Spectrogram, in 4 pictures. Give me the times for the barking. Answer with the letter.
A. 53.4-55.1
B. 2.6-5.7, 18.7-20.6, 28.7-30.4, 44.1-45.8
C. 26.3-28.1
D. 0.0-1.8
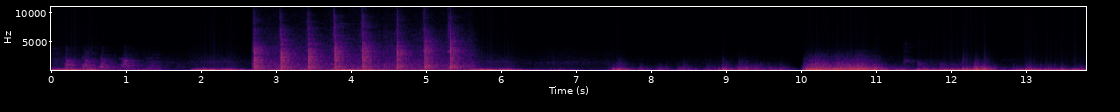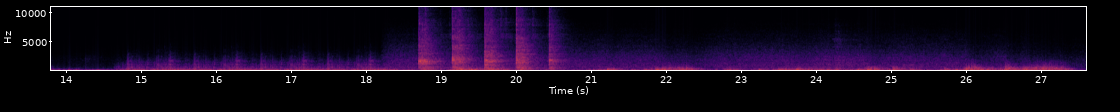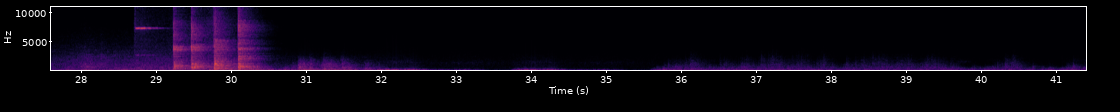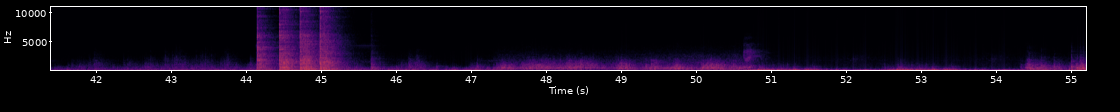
D.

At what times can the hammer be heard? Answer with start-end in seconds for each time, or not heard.
2.6-5.7, 18.7-20.6, 28.7-30.4, 44.1-45.8.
